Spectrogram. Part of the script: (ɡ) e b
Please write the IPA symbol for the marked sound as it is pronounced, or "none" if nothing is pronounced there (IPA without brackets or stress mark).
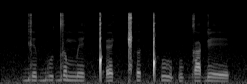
ɡ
